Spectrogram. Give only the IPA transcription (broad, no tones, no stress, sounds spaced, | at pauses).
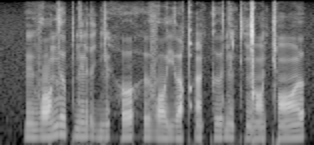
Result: ĩ v ɔ n z ɨ p d ĩ r ɟ ĩ h ɤ h ɨ v ɔ j ɨ qʼ ĩ k ɨ d ĩ c ŋ͡ǀ ɔ̃ c ɔ̃ ə̯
